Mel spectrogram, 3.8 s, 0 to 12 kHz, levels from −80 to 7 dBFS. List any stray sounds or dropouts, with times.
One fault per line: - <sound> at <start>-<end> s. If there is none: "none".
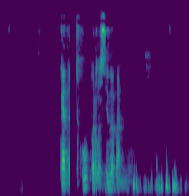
- dropout at 1.4-1.5 s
